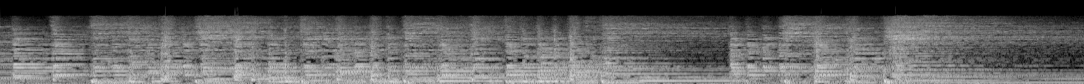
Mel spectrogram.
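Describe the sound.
A song with dense instrumentation and regular rhythmic accents plays loud, then gradually fades toward the end.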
